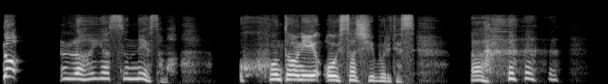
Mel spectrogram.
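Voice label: voice dia, voices heroes, Japanese; Neraxis; kingsraid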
